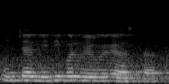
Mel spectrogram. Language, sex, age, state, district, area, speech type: Marathi, male, 30-45, Maharashtra, Nagpur, urban, spontaneous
